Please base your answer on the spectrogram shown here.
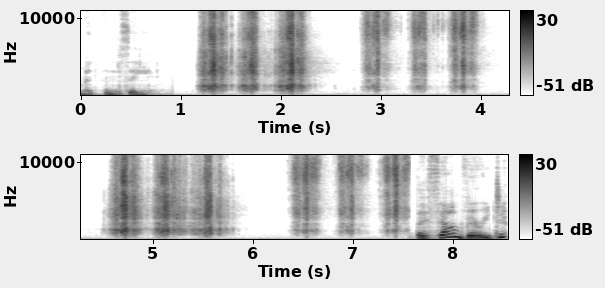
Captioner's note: shaking sounds can be heard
